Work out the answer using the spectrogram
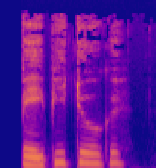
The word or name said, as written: babydukke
